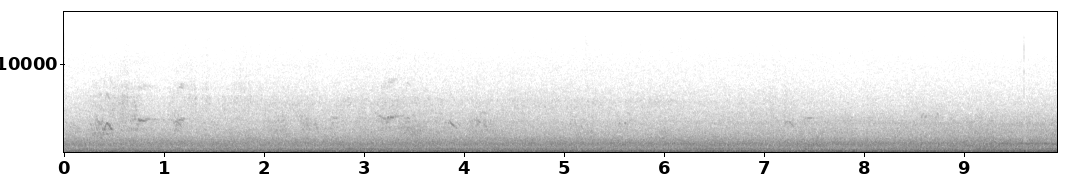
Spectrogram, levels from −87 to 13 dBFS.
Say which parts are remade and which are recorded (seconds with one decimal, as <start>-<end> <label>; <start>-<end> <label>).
0.0-7.7 recorded; 7.7-8.2 remade; 8.2-9.9 recorded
